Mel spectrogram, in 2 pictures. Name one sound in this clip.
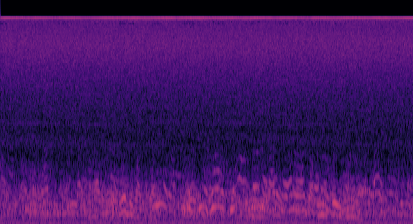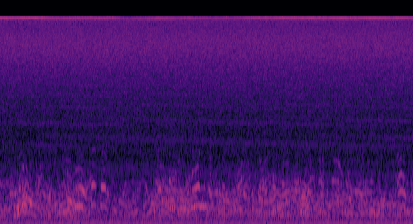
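A crowd of men and women chatter and talk over one another close by.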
